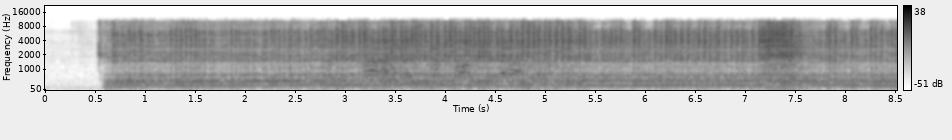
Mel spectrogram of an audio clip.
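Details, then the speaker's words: HPI Baja 5T RC car, a Craigslist buy, on first start after a carb rebuild, new fuel lines and a new pull start, pinion gear not yet fitted. The small two-stroke buzzes fast and steady with a raspy crackle and never drops off. Idle is set too high and the carb needs adjusting down. "still need to put on the pigeon gear adjust the carburetor a little bit and bring that idle down but aside from that it started right up"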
